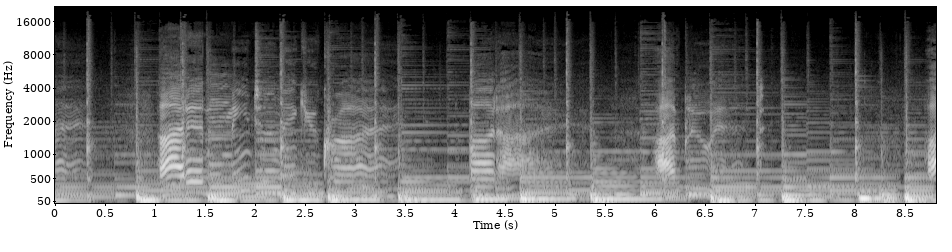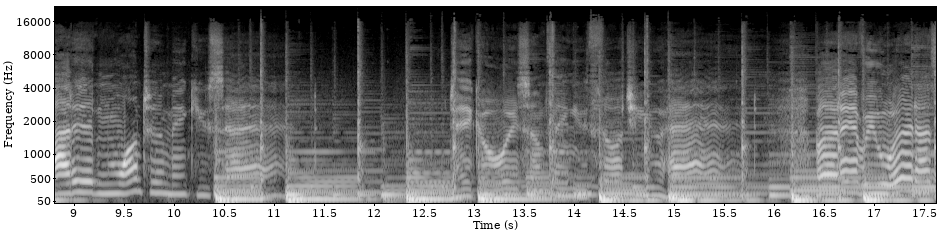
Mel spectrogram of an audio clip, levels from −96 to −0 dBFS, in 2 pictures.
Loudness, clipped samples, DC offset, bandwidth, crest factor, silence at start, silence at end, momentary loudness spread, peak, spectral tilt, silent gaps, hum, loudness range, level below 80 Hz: -19 LUFS; under 0.1%; under 0.1%; 14.5 kHz; 16 dB; 0 s; 0 s; 10 LU; -2 dBFS; -7 dB/octave; none; none; 3 LU; -22 dBFS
